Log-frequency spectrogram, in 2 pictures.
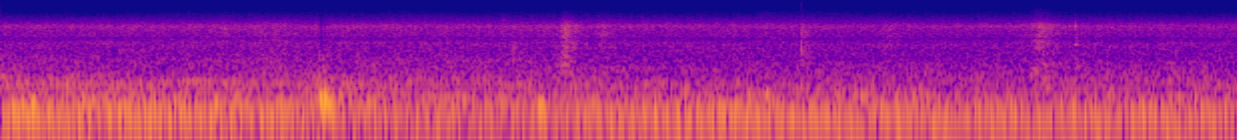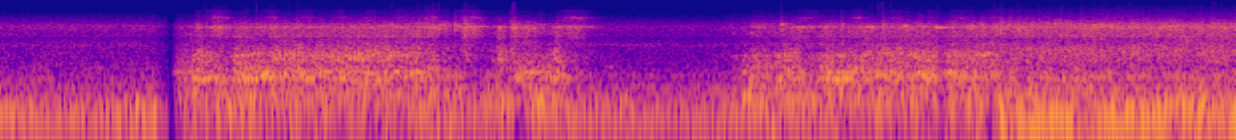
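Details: Riding mower after carburetor cleaning, draining water from the fuel tank and greasing the starter: steady low drone with no misses or surging, then a louder open sound; normal running.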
